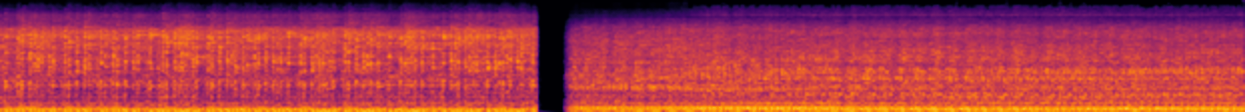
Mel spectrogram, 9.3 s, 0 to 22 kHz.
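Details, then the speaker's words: Holden grey motor in a HAMB dragster with triple Stromberg carburettors being synchronised: loud, lumpy loping idle with a brief cut-out; the big cam overlap makes it hate idling below about 1600 rpm and pump raw fuel out the exhaust. "as you notice with this thing it's a real pig it doesn't really like idling um anything under sort of 1600 uh rpm um with the overlap on the cam it's just pumping raw fuel out the exhaust pretty much when it's sitting at idle"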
